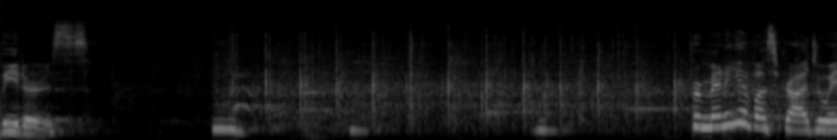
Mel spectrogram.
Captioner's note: audience applauds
